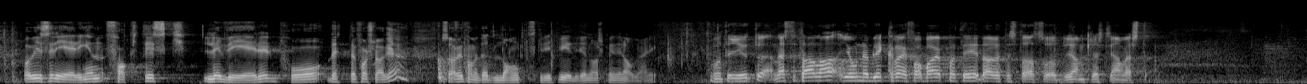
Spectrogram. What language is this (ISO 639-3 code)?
nor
